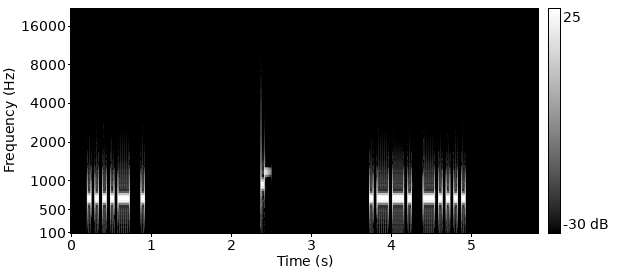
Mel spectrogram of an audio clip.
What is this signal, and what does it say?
Morse code, heard as a keyed tone, about 25 wpm, 690 Hz. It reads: 4E P6
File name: Two Letter-Number Combinations - 25wpm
